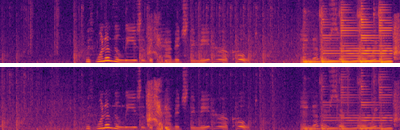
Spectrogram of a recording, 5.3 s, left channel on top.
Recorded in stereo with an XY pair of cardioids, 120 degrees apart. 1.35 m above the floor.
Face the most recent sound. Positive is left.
turn(degrees=60)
